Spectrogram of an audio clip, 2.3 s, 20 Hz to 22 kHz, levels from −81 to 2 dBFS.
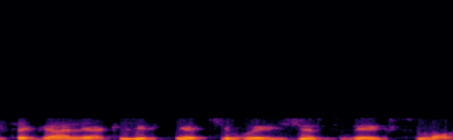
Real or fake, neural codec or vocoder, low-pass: real; none; 3.6 kHz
